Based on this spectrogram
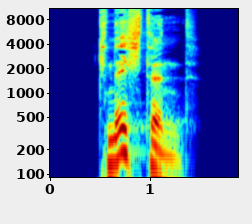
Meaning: present participle of knechten
- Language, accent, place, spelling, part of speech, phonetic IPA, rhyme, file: German, Germany, Berlin, knechtend, verb, [ˈknɛçtn̩t], -ɛçtn̩t, De-knechtend.ogg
